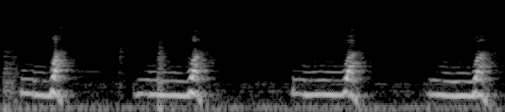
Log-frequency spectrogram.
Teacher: we put it on our lips, and we wah, and we open up as we release the sound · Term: w sound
